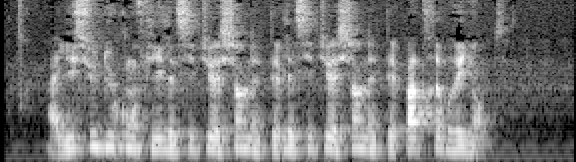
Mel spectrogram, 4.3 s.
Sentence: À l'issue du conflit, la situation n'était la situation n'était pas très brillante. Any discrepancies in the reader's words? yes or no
no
